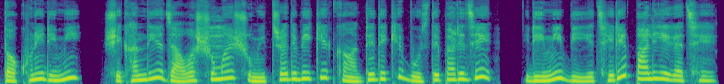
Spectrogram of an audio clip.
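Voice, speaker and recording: A woman's voice: a little high, animated, normal speed, mellow, dry recording, clean studio sound. A woman narrating a scripted story as the storyteller.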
